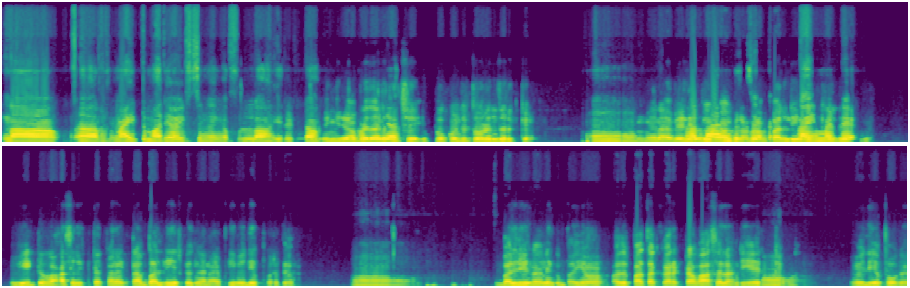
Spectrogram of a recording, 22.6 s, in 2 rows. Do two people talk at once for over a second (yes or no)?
yes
